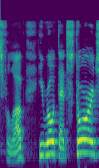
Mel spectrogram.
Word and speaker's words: storge: The first one, though, is pronounced storge. It's spelled S-T-O-R-G-E.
